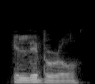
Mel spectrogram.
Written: illiberal

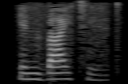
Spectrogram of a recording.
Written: invited

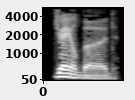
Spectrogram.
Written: jailbird

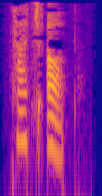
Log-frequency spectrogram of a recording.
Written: patch up

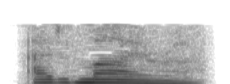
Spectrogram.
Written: admirer

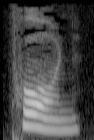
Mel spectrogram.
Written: porn

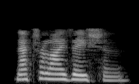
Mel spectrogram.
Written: naturalization

